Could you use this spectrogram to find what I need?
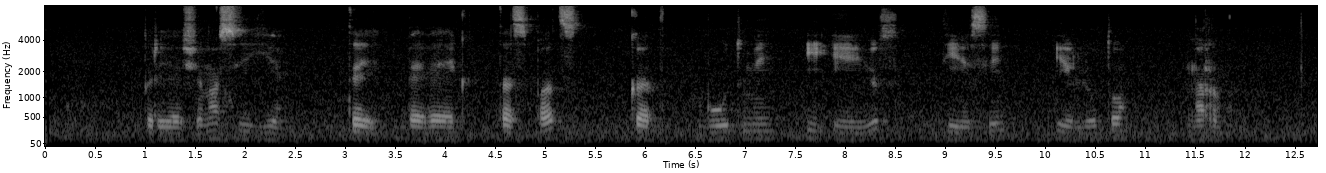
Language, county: Lithuanian, Vilnius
